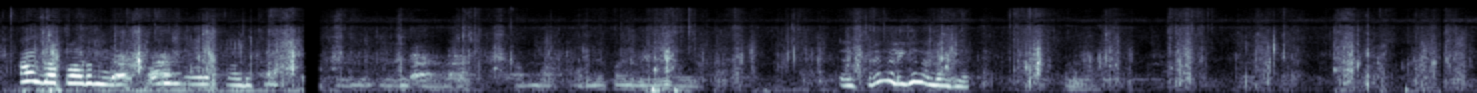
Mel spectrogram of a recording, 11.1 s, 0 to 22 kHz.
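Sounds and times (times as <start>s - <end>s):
footsteps on grass: 0.0s - 11.0s.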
